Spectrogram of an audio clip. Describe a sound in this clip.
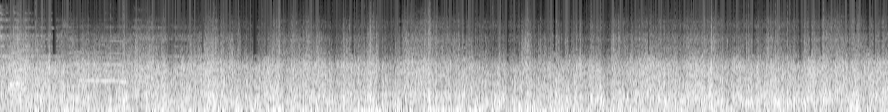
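Wind rushes loudly past a moving bicycle.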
